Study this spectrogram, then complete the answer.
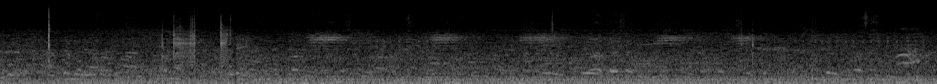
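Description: A crowd of people chatter at a distance outdoors.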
